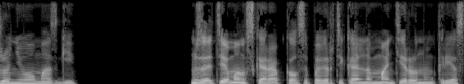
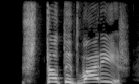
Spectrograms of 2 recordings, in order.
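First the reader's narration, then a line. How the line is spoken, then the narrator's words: Yelling. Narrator (Russian): заорал Ник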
